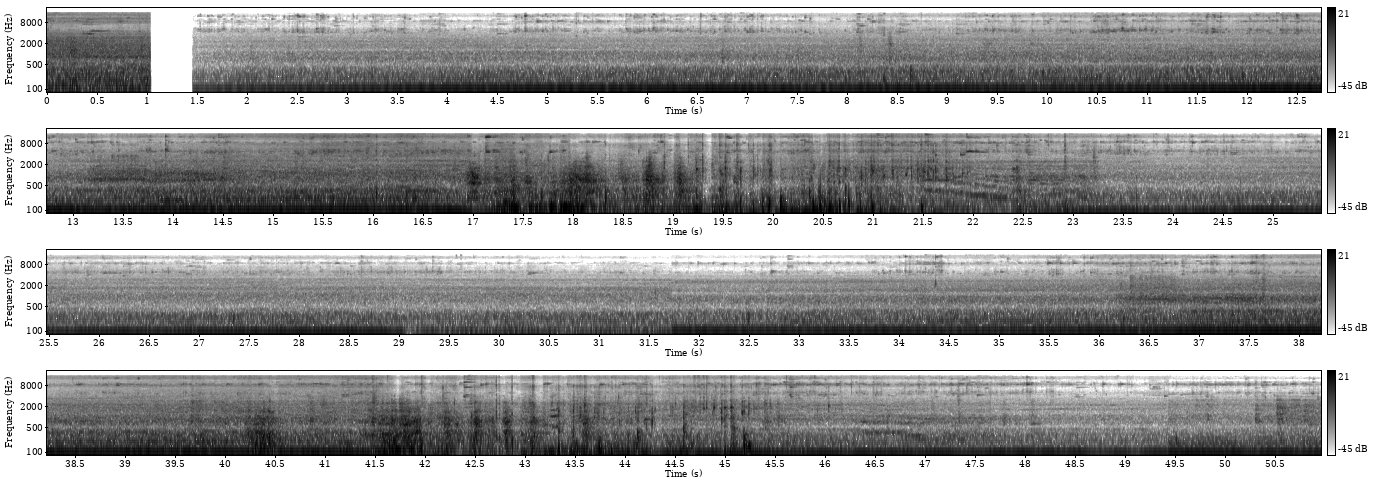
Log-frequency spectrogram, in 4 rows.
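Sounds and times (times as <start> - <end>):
diesel earthmoving machine droning: 0.0 - 50.9
clattering metal knocks and rattles: 1.5 - 29.7, 32.4 - 50.9.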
